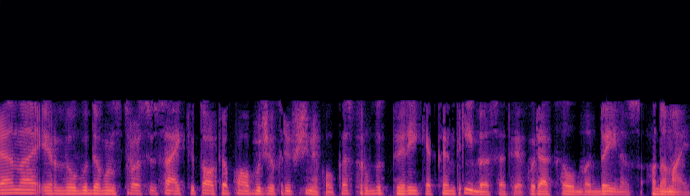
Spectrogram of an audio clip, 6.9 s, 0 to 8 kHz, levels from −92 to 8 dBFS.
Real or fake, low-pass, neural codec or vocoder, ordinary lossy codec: fake; 7.2 kHz; codec, 16 kHz, 2 kbps, X-Codec, HuBERT features, trained on general audio; AAC, 16 kbps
